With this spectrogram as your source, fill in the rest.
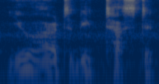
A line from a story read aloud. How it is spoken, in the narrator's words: said flatly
